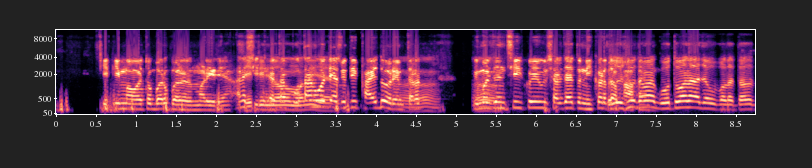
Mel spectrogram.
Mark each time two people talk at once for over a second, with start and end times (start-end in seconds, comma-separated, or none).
2.3-3.6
